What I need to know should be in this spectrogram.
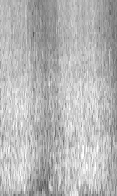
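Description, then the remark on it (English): Steady water of Yellowstone Lake washing and lapping against the shore while someone skips rocks, with a constant breezy rush of wind over it; no voices, and no distinct splashes from the skipped stones stand out. “Then there was Yellowstone Lake, where I had to stop and skip some rocks.”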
